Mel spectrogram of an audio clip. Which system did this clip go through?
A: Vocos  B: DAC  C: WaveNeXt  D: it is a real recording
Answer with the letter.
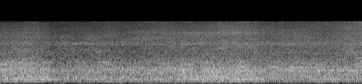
B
